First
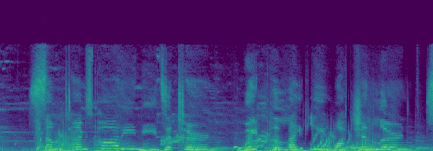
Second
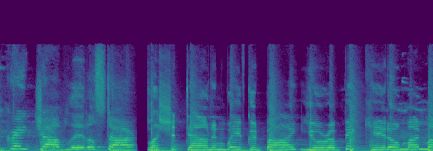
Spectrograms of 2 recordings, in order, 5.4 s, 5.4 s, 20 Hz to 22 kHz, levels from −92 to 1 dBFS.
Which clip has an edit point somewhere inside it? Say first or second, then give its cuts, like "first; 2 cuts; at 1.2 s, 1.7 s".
second; 1 cut; at 1.7 s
